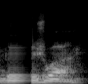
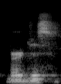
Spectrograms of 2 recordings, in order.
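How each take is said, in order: First: The name is said like French 'bourgeois'. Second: The name is said like English 'Burgess'. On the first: The speaker calls it right. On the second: The speaker calls it wrong.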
